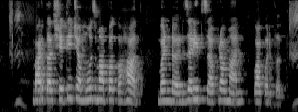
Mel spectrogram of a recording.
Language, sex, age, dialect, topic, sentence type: Marathi, female, 31-35, Southern Konkan, agriculture, statement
